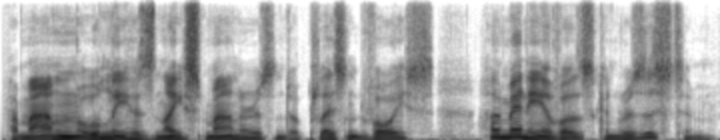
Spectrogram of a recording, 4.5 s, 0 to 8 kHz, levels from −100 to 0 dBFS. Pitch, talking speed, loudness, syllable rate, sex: 130 Hz, 240 wpm, -17 LUFS, 5.8 syllables/s, male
